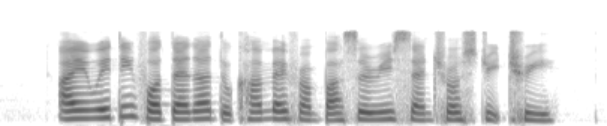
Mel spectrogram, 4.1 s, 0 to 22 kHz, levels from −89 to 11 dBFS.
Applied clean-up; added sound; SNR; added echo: none; none; none; none.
